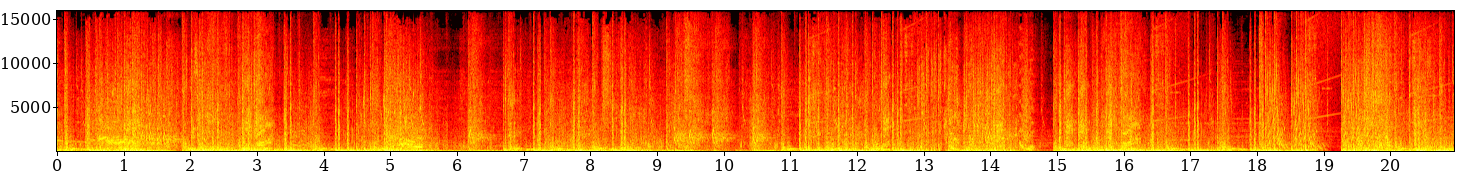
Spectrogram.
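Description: Explosions boom in a video game.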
